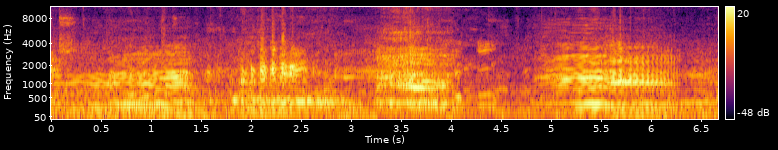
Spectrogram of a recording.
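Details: Sahiwal bull among other cattle at a cattle market, with a Natore farmer buying, Bangladesh, 2 February 2025: drawn-out lowing moos rising and falling through the clip, mixed with people talking and bargaining close by.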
